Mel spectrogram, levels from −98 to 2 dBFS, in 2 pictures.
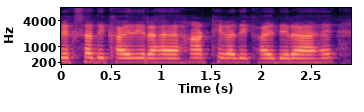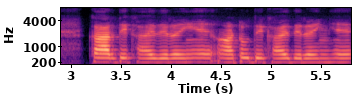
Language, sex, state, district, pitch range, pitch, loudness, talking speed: Hindi, female, Chhattisgarh, Jashpur, 200-210 Hz, 205 Hz, -21 LUFS, 205 wpm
